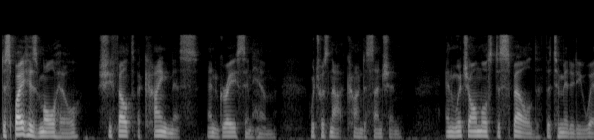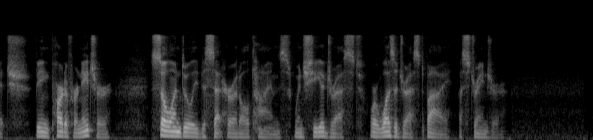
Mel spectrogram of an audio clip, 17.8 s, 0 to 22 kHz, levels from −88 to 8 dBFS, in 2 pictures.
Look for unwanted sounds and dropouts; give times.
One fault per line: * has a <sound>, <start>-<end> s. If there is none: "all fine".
all fine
